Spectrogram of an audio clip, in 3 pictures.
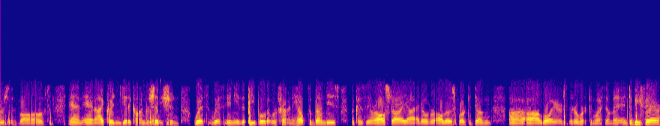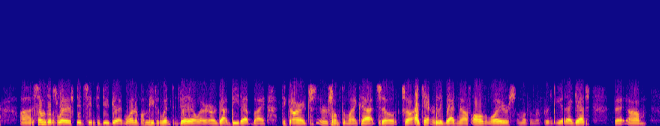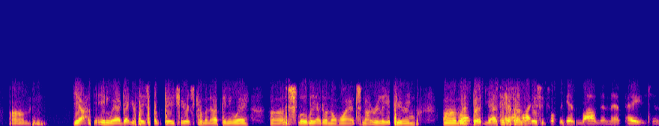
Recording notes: to join with us in this phone-conference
